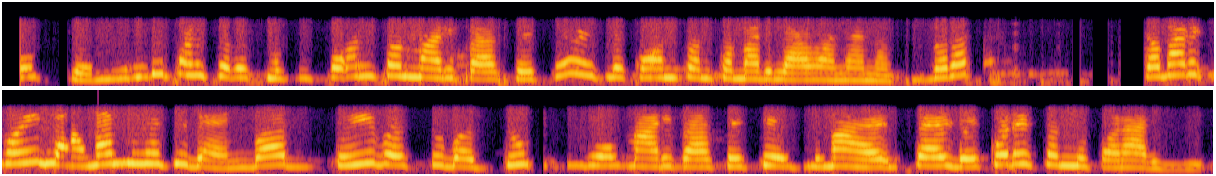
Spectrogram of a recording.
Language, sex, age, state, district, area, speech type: Gujarati, female, 18-30, Gujarat, Morbi, urban, conversation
